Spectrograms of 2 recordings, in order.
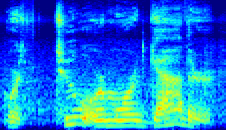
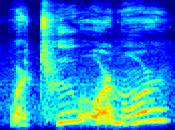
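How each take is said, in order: First: Said in the usual way. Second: "Where two or more?" slow and higher, rising hard on "or"; questioning stress. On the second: Shown as a demonstration. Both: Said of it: "Do you see?".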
